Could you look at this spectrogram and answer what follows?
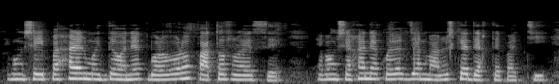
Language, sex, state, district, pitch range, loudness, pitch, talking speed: Bengali, female, Assam, Hailakandi, 220-245 Hz, -17 LUFS, 235 Hz, 160 wpm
